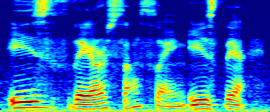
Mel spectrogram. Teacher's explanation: Cái chữ z này mình luyến qua chữ there luôn cho nó mượt nha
